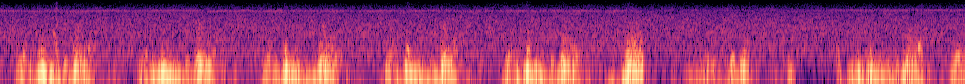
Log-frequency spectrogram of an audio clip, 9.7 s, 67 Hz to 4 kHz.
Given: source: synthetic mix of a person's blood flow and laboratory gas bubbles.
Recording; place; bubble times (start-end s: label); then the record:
Doppler ultrasound of blood flow; precordium
0.52-0.61 s: bubbles
From the record:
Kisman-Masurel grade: 121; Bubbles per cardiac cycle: 1 to 2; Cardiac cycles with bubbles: 10 to 50%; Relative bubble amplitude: barely perceptible (0.100 to 0.250); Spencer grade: 2 (many but less than half of the cardiac periods contain bubble signals, singularly or in groups); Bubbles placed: only in the low amplitude regions of the cardiac cycle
